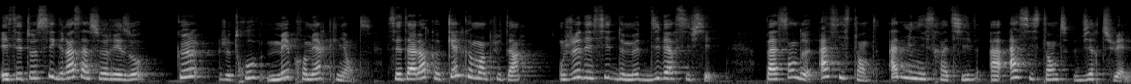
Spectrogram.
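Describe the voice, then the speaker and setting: A woman with a high pitch talks at a moderate speed, her intonation lively. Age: 20s. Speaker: podcast host and virtual assistant. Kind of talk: solo podcast monologue.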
